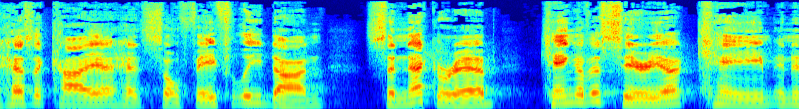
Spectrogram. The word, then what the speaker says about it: Sennacherib: There's one word in there that you might trip up on, but I looked it up and the official Google translations or pronunciation says Sennacherib, not Sennacherib, Sennacherib.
